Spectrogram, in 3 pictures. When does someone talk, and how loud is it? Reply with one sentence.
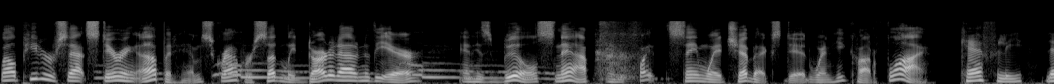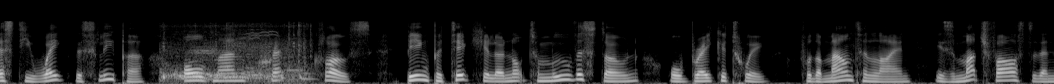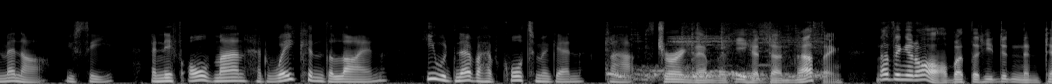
The talking can be heard from 0.0 to 31.5 s, at a steady volume.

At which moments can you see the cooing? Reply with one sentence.
The cooing can be heard from 12.1 to 13.7 s and from 27.1 to 29.4 s.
